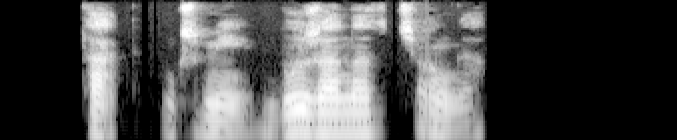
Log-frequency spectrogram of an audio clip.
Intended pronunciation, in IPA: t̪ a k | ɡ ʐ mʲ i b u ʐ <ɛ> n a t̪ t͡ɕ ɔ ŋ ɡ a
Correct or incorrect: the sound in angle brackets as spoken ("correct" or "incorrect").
incorrect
